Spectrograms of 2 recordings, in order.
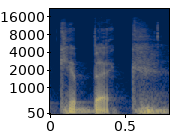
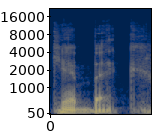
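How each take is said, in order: First: It is said the way Canadians say it. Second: It is said the way Canadians say it.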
